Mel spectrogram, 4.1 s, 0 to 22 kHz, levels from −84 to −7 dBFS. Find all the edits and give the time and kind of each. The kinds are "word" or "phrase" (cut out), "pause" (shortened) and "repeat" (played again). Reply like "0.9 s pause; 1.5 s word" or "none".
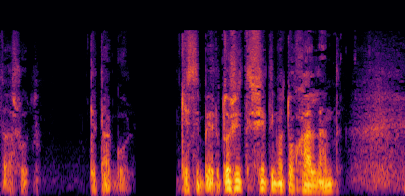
none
